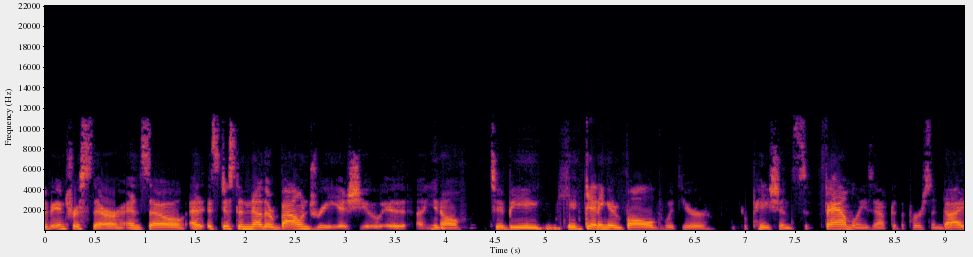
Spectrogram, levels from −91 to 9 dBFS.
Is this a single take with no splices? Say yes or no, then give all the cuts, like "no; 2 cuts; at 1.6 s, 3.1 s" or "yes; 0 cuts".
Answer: yes; 0 cuts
